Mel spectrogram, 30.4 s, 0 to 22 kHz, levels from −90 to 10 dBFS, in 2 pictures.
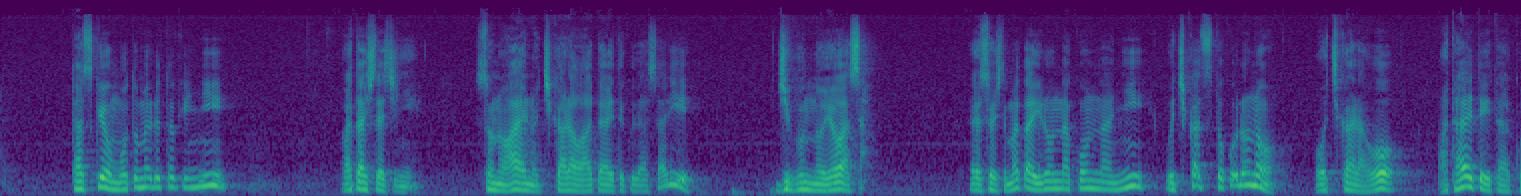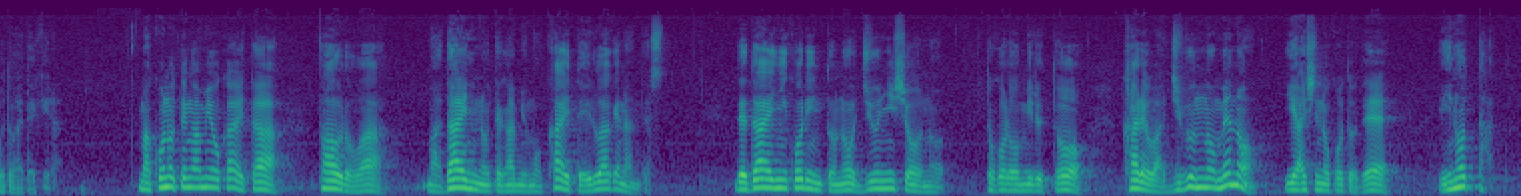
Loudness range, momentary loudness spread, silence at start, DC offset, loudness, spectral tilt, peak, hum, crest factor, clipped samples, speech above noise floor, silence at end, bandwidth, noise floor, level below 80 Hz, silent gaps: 4 LU; 13 LU; 0.7 s; under 0.1%; -26 LUFS; -6 dB/octave; -6 dBFS; none; 20 dB; under 0.1%; 36 dB; 0.3 s; 16.5 kHz; -61 dBFS; -66 dBFS; none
